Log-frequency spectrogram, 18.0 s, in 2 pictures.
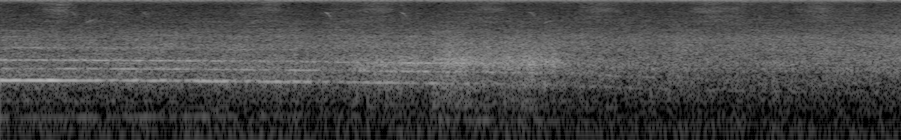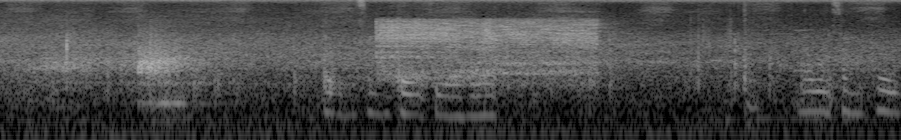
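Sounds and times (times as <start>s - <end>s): locomotive chime horn: 0.0s - 5.6s
high insect buzz: 0.0s - 7.4s, 8.1s - 15.8s
train rolling on rails: 0.6s - 17.0s
burst of noise: 12.7s - 15.1s.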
